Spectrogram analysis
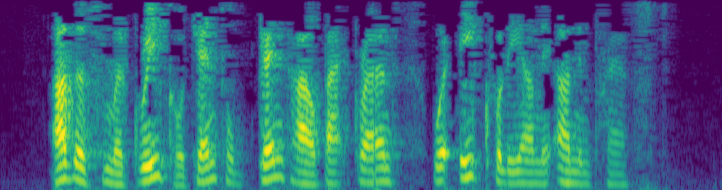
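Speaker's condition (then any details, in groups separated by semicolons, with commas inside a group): No condition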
